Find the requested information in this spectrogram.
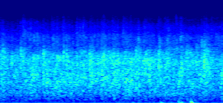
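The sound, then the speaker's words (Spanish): Sustained applause from an audience at a church couples' gathering: a dense, steady wash of clapping that runs evenly through the whole stretch without a break. “Vamos a darle un aplauso al Señor.”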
